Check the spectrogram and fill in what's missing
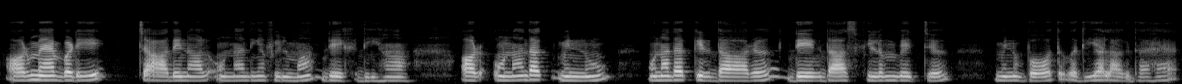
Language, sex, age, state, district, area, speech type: Punjabi, female, 30-45, Punjab, Tarn Taran, rural, spontaneous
